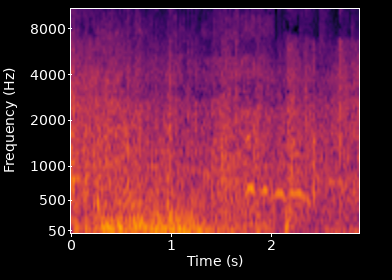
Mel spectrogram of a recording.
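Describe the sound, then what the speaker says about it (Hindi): A heavy boom of a fireworks explosion at a celebration rolls out amid crowd noise and shouting, loud and close, followed by rumbling and scattered cries. "फिर एक जोरदार धमाका"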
